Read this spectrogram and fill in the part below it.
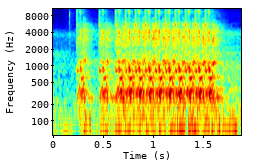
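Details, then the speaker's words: Salvage Vauxhall Astra J with no electrical power and disconnected wiring: fast, even ticking starts when two loose wires from the engine loom touch, possibly a relay or module chattering; cause not found. "I'm not sure if you heard that, but when I touch them two, it's making some sort of noise."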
